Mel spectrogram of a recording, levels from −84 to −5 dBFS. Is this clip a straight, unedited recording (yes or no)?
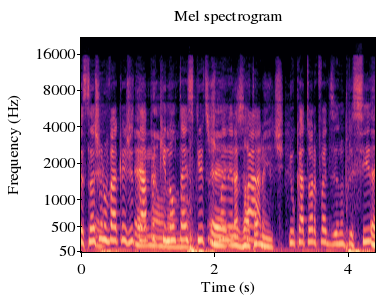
yes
